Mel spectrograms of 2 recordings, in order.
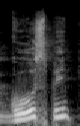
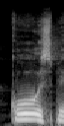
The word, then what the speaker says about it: cuspe: O ortoépia e muitas pessoas falam gusp ao invés de falar cuspe, né?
